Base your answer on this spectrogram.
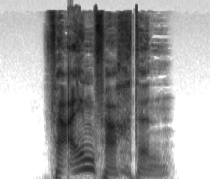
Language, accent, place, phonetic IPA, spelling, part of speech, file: German, Germany, Berlin, [fɛɐ̯ˈʔaɪ̯nfaxtn̩], vereinfachten, adjective / verb, De-vereinfachten.ogg
- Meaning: inflection of vereinfachen: 1. first/third-person plural preterite 2. first/third-person plural subjunctive II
